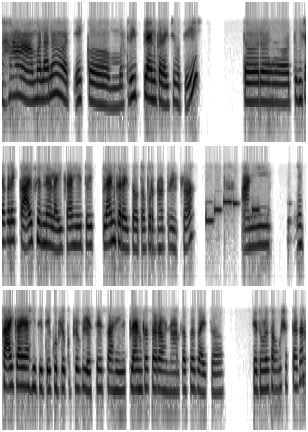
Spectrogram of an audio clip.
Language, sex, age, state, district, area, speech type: Marathi, female, 60+, Maharashtra, Yavatmal, rural, conversation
